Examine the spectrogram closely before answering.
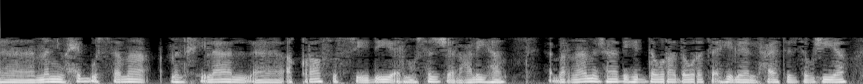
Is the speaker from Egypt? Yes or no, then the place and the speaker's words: no; Syria; وذكرت لكم بأن مسحا صحيا أجري عندنا في سوريا في عام 2009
